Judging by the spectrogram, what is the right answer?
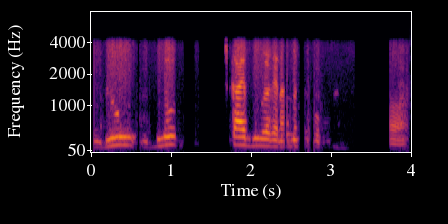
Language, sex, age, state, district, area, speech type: Manipuri, male, 30-45, Manipur, Churachandpur, rural, conversation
